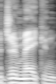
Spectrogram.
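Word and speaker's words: D'yer Mak'er: of American Airlines yeah they call it dire maker like what the hell that's how it's spelled yeah uh but pronounced Jamaica but uh yeah I don't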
